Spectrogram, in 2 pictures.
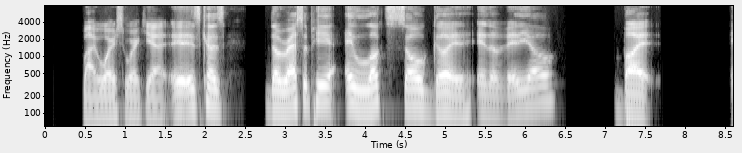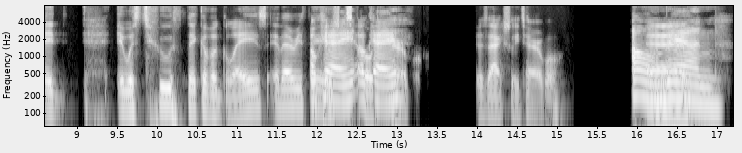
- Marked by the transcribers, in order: exhale; other background noise
- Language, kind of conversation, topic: English, unstructured, What holiday foods bring back your happiest memories?
- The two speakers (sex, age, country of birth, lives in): female, 25-29, Vietnam, United States; male, 25-29, United States, United States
